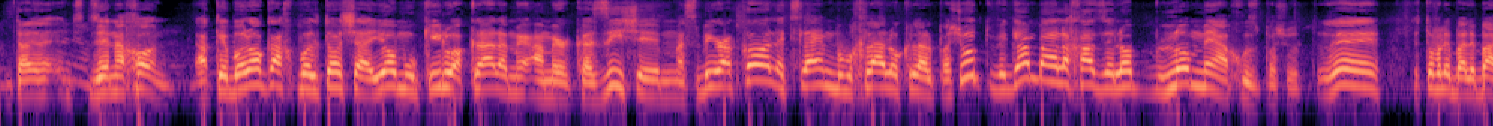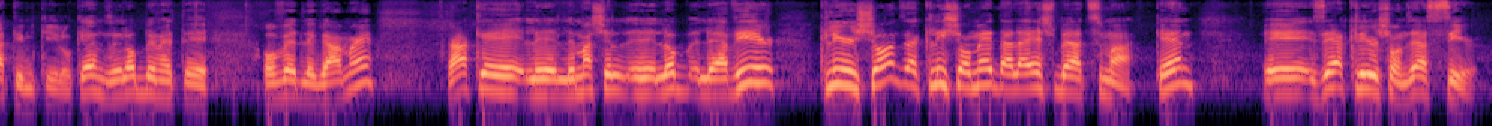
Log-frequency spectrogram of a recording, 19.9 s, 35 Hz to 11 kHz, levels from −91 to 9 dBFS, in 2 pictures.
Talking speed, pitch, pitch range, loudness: 180 wpm, 190 Hz, 160-225 Hz, -15 LUFS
